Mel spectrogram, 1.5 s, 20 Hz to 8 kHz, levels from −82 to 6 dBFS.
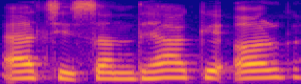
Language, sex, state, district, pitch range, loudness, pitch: Maithili, female, Bihar, Saharsa, 230-255 Hz, -14 LUFS, 245 Hz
